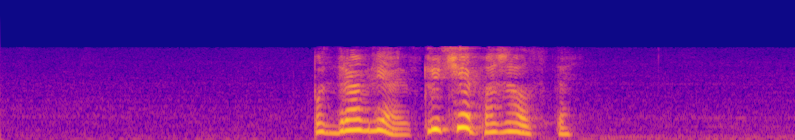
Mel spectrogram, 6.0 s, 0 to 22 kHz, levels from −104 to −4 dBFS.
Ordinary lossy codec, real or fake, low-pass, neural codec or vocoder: AAC, 24 kbps; real; 5.4 kHz; none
